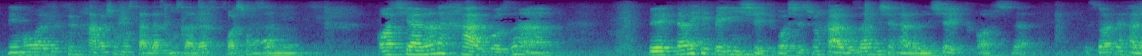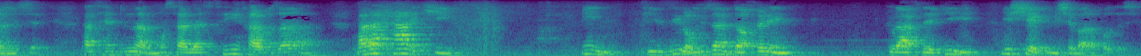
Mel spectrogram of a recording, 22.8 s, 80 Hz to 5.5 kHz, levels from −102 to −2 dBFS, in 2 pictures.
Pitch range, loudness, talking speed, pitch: 115-165 Hz, -28 LUFS, 120 wpm, 135 Hz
